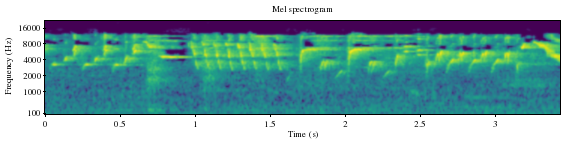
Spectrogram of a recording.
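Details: Male European goldfinch, a breeding bird from Antalya, Turkey, 2018, in full song: rapid liquid twittering of bright, high tinkling notes, densely repeated with short rising and falling slurs and a brief pause partway through, a lively continuous phrase.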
